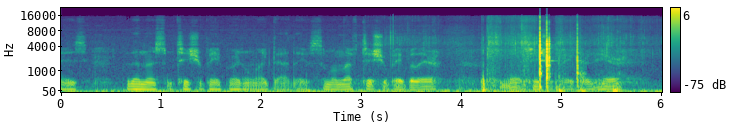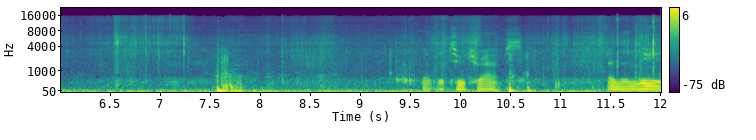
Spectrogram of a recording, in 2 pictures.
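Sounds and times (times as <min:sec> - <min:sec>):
footsteps on snow and leaves: 0:03.0 - 0:12.0.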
